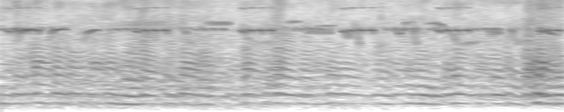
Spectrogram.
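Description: A mosquito's thin, whining buzz drones steadily, with slight wavering in pitch and no pauses, heard on its own with no voices.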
